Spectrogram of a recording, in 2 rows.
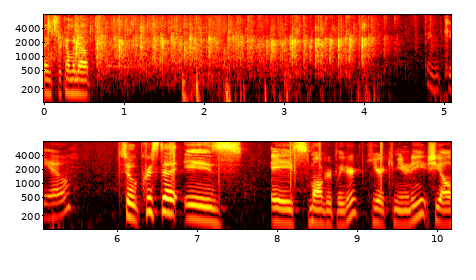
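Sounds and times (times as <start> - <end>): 
speech: 0.0 - 0.8, 5.0 - 10.1
round of applause: 0.0 - 4.5.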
